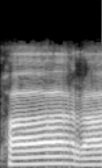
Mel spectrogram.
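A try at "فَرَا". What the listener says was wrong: আলিফ যাবার রা নয়, র আলিফ যাবার র। ফা যাবার ফা, র আলিফ যাবার র, ফার।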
